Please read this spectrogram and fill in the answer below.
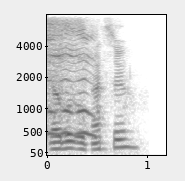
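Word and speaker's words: Nobuo Uematsu: Nobu Uematsu.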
